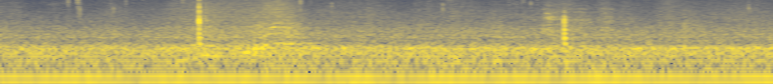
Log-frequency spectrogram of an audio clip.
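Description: A fork clinks against a bowl.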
